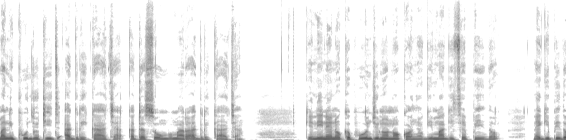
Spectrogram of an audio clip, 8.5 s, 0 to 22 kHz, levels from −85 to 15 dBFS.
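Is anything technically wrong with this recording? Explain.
No, nothing is technically wrong with this audio.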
